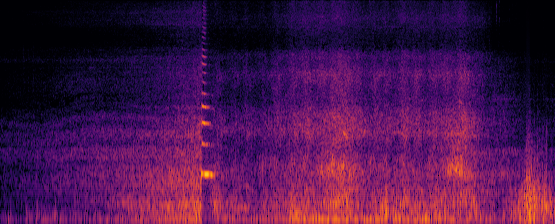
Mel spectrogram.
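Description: A double-deck electric passenger train approaching and running through the station. Its noise builds steadily, and about four seconds in a short horn blast sounds, the loudest moment. The rush and rumble of the cars going past follows and drops away near the end.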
